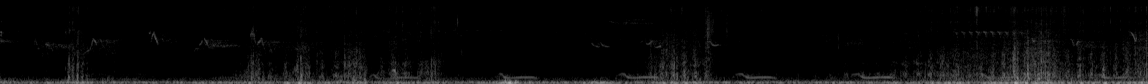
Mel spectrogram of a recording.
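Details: A group of local band-tailed pigeons gathered to feed give low, hooked coos about once a second, over a steady low rumble, with a few high chirps from other small birds.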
